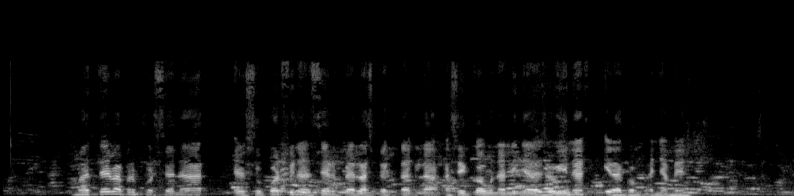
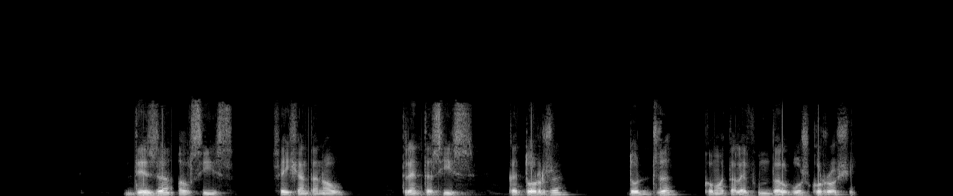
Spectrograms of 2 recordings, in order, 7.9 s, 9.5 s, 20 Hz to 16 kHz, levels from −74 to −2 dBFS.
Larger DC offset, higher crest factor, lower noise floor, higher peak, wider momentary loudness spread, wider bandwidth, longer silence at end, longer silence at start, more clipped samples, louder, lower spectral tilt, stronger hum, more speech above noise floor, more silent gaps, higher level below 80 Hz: neither; about the same, 18 dB vs 18 dB; second, -49 dBFS vs -89 dBFS; about the same, -4 dBFS vs -2 dBFS; about the same, 14 LU vs 15 LU; first, 11.5 kHz vs 8 kHz; second, 0 s vs 1 s; second, 0.5 s vs 1.25 s; neither; about the same, -20 LUFS vs -18 LUFS; about the same, -6.5 dB/octave vs -6 dB/octave; neither; second, 29 dB vs 72 dB; second, none vs 6.12-6.27 s; second, -58 dBFS vs -52 dBFS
